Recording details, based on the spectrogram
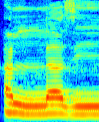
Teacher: আল্লাযী, এখানে জাল নিচে জের আছে এবং মদ আছে, জালকে পাতলা আওয়াজে পড়তে হবে এবং লম্বা করিয়া পড়তে হবে।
